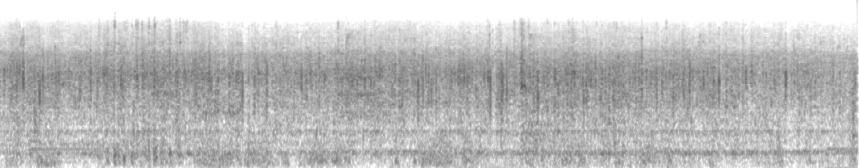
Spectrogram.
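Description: Bicycle tyres rolling over a loose gravel road: a steady, dense crunching and crackling of small stones.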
